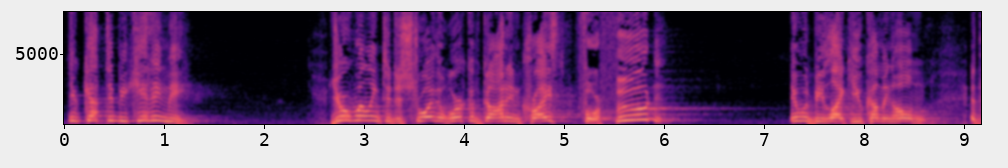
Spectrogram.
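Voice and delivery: can't believe what you're hearing; incredulous outburst. Acted. Pastor mocking trading God's work for food, incredulous.

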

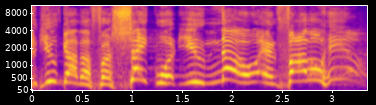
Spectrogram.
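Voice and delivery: loud, high-pitched preacher's exhortation; full-force preaching. Acted.

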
